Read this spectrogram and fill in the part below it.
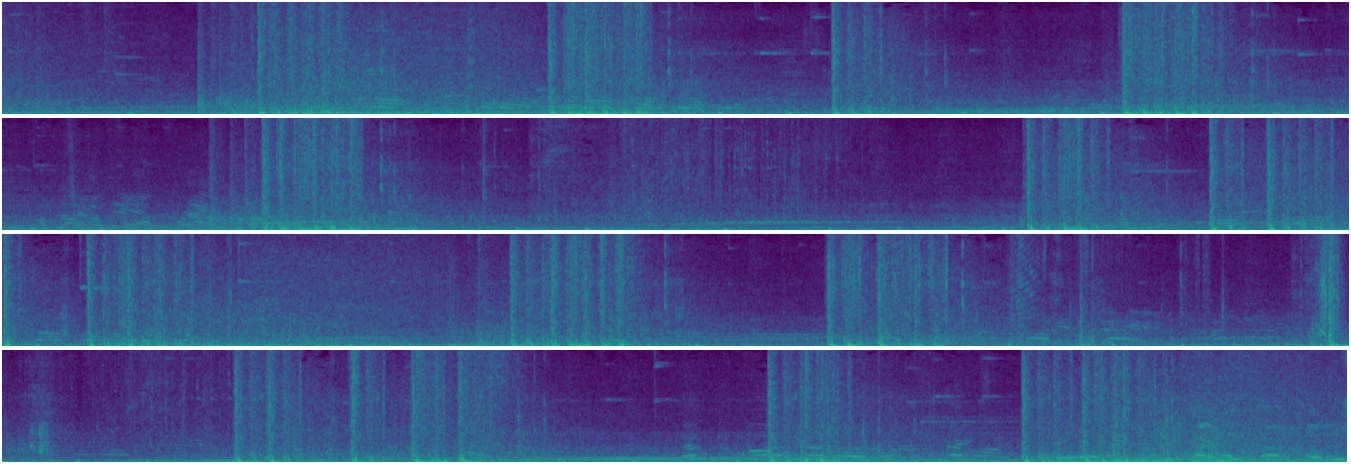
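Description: Gunfire rattles in repeated loud bursts.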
